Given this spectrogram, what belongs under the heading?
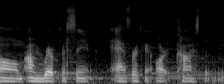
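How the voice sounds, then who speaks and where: The speaker has a New Orleans accent and a dark, mellow tone. The pace is fairly quick. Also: woman. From New Orleans, Louisiana (Lower Ninth Ward). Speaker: artist. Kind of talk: casual artist talk about her work. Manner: relaxed, conversational with many fillers.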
